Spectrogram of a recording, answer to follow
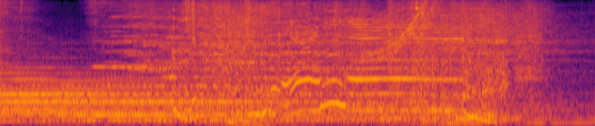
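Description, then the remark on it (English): A bell at the door of a duplex rings with a rich, sustained tone whose overtones hang in the air, loud, then gradually fade out at the end; a vocal sound drifts over it briefly. “They go up and ring the bell, and when they do, another book falls out of the sky.”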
